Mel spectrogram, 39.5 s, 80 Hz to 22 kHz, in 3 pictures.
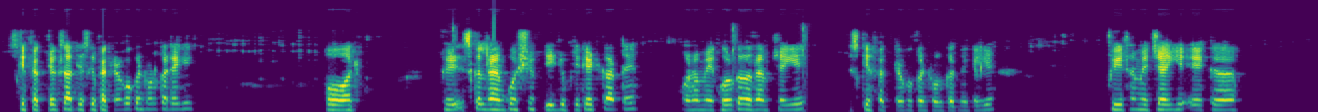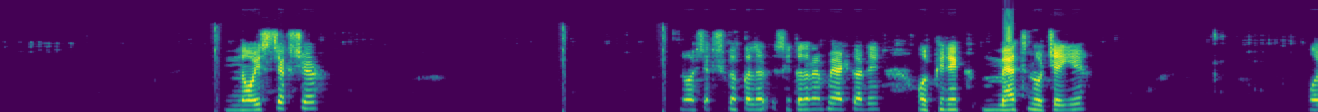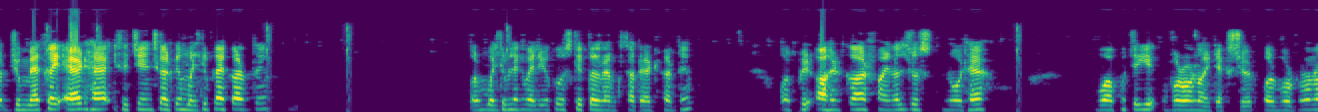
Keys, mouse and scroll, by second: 0.6-2.6 drag, 4.5 click, 5.2 shift+d, 9.2 click, 11.4-19.2 middle drag, 20.8-22.9 drag, 23.0 shift+a, 27.4-34.2 drag, 34.2-39.5 middle drag.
